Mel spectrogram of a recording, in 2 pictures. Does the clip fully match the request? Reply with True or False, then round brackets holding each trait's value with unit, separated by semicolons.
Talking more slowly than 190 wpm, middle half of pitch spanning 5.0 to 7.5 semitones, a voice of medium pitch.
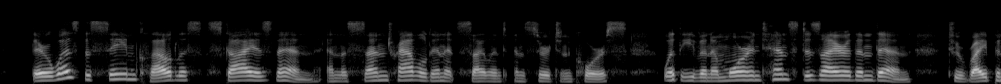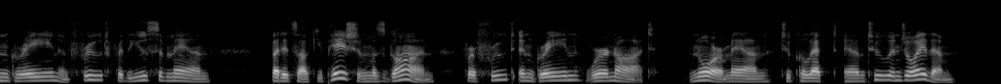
True (165 wpm; 5.6 semitones; 170 Hz)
